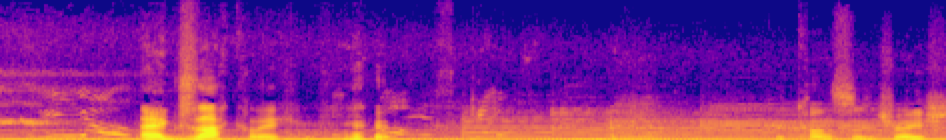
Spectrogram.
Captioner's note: laughs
